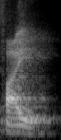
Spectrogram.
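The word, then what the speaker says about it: φ: Greek alphabet फाई है इसको इट इज रेड एज फाई, PHI, ये इसका प्रोनाउंसिएशन होगा। ठीक है, तो ये नल सेट का रिप्रेजेंटेशन हो गया।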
